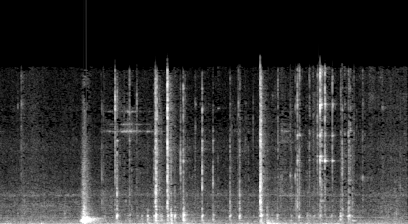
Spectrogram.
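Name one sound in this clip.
A metal disc lock clicks and rattles as it is taken off a wheel.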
